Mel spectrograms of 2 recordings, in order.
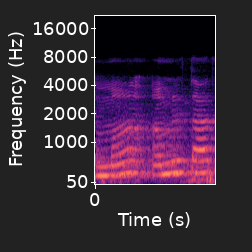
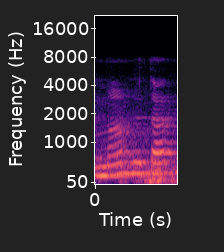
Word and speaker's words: मा अमृतात: तो इसका उच्चारण में पूरा सही कर मामृतात नहीं मा अमृतात बोलेंगे।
